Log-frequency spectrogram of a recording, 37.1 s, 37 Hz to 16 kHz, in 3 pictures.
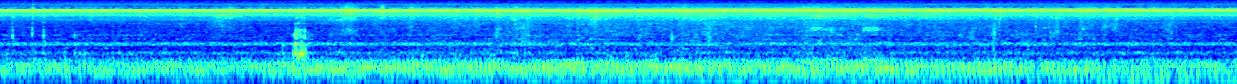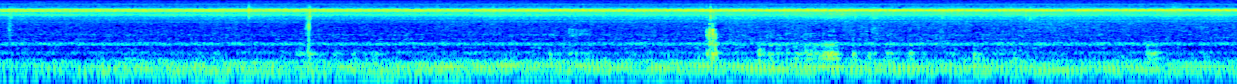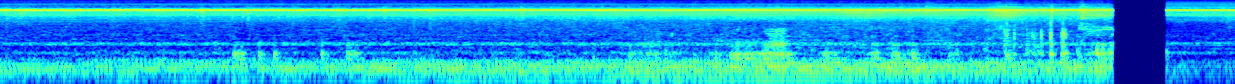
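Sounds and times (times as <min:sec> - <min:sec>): outdoor background rumble: 0:00.0 - 0:35.9.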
